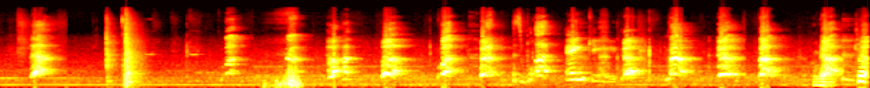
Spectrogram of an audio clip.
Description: My girlfriend got the hiccups and they were loud!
